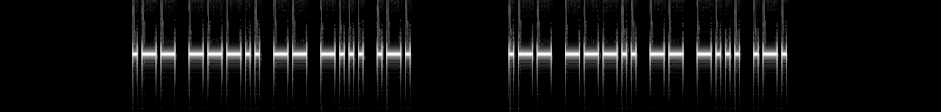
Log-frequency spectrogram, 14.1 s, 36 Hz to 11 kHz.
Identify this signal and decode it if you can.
Morse code, heard as a keyed tone, about 17 wpm, 700 Hz. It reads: W8MBR W8MBR
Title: USA Call Signs - 5 Characters - Repeated 2x - 17wpm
